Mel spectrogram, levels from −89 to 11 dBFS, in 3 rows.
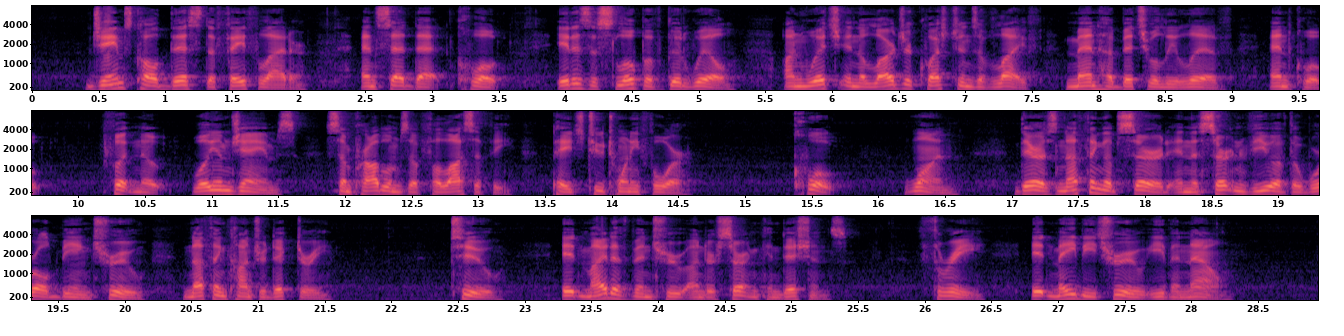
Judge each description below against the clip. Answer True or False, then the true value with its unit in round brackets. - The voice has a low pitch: True (115 Hz)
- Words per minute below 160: True (140 wpm)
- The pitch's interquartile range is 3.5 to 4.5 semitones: True (4.2 semitones)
